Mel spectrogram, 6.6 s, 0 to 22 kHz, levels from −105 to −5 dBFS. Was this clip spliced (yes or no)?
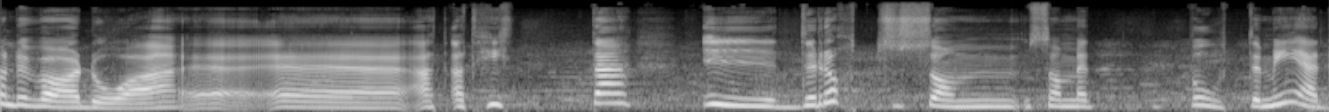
no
